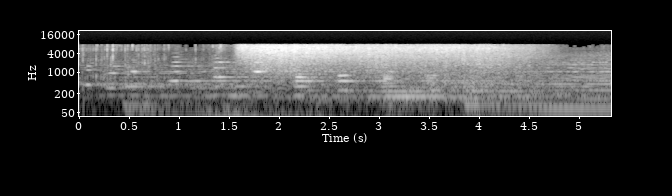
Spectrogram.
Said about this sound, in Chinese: 油锅煸炒姜葱，放入豆豉与豆瓣酱，把整锅料倒入牛骨汤，便是牛肉面的汤头。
